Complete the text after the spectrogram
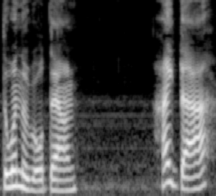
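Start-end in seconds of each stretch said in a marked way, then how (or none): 1.6-2.1 put-on Texan greeting in a mistaken accent; louder, higher greeting, accent slightly off; wrong accent. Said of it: "Mate, wrong accent".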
